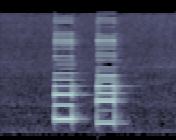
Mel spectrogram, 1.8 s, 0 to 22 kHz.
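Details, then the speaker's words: V60 BiPAP ventilator controls demo: low-priority alarm triggered by low tidal volume, alarm loudness turned down; two short two-tone electronic chimes in a quiet room. "noisy okay that is a low priority here's what a high priority sounds like"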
